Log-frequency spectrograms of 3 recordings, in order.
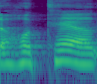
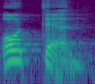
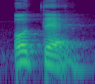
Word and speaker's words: hotel: So I want y'all to know something, that the H is silent. So why don't you just look at this H and then imagine it being crossed out. Look at this H and imagine it being crossed out. Look at this H and imagine it being crossed out. And then all you're pronouncing is the rest of the word. The H in Spanish is indeed silent. So it's hola, hambre, hotel.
